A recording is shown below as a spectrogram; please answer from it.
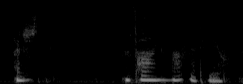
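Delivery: very hushed, shy, coy, soft under-breath murmur. Retelling one of the girls confessing to him: imitating a coy under-breath confession. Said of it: "she says it a little bit under her breath".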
